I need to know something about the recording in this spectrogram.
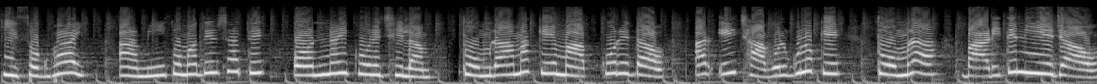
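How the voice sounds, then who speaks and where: A sly little fox from a children's cartoon. The voice sits extremely high, almost childlike, and chatters in a wheedling, scheming way. Loud music plays behind it. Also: a little slow. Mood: pleading. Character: cunning fox scheming to farm goats. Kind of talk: animated children's story dialogue.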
